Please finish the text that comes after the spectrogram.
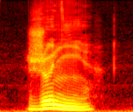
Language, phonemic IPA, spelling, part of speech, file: French, /ʒo.niʁ/, jaunir, verb, Fr-jaunir.ogg
- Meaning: 1. to go yellow, to turn yellow 2. to go yellow, to turn yellow: to ripen 3. to make yellow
